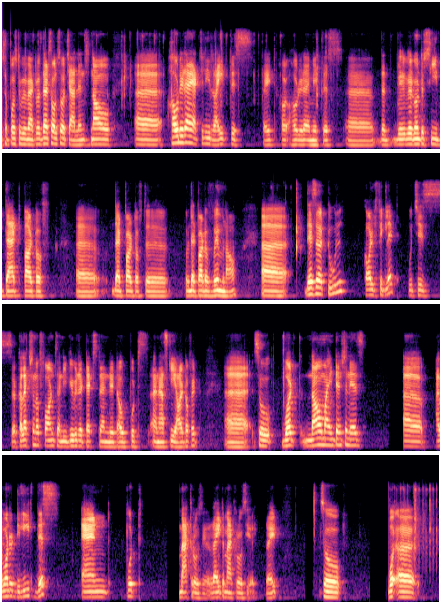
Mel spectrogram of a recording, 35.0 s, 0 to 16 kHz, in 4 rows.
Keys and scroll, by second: 0.0-6.9 typing, 8.9-9.6 typing, 13.7-15.0 typing, 23.0 typing, 33.9-35.0 typing.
